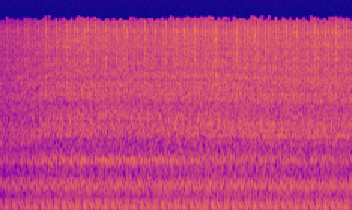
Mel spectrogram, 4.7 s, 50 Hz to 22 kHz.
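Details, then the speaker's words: Freshly built forged turbo Mazda Miata idling at about 1100 rpm before warm-up and the dyno: a steady, even idle with a low regular pulse and no vacuum-leak hiss, ticks or knocks. "All right, so now this thing's idling at a pretty decent ballpark. I want to listen for some. I don't hear any vacuum leaks here, so that's a good sign."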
